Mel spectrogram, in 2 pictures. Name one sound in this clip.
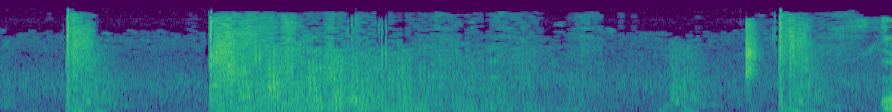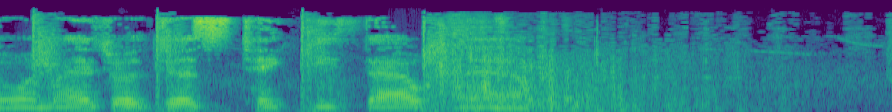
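Wooden planks crash and clatter as a structure breaks apart.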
